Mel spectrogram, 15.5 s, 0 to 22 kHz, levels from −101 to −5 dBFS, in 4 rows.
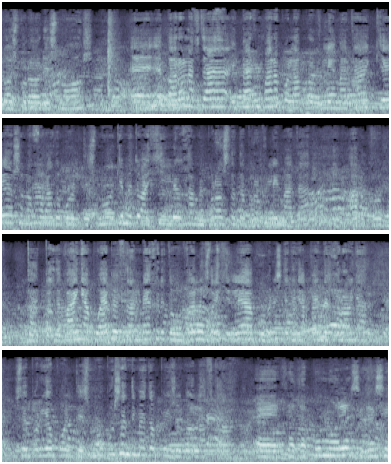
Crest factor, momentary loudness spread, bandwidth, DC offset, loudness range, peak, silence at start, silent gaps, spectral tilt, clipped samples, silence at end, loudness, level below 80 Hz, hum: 16 dB; 5 LU; 16.5 kHz; under 0.1%; 3 LU; -6 dBFS; 0 s; none; -4.5 dB/octave; under 0.1%; 0 s; -22 LUFS; -42 dBFS; none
